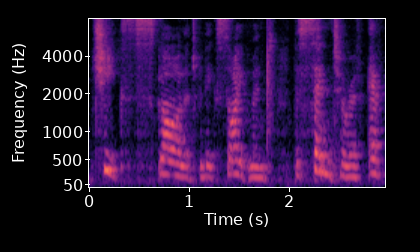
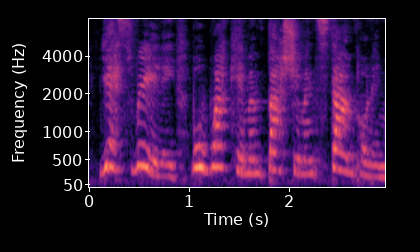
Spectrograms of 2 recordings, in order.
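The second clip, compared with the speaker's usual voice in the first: eager; 3 semitones higher, 8 dB louder than usual. Acted. Child insisting eagerly.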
